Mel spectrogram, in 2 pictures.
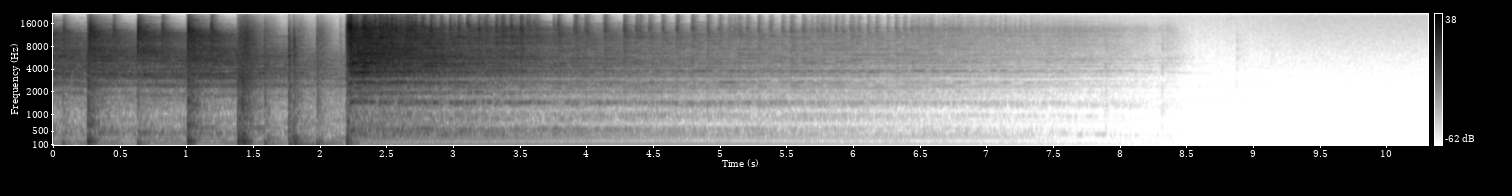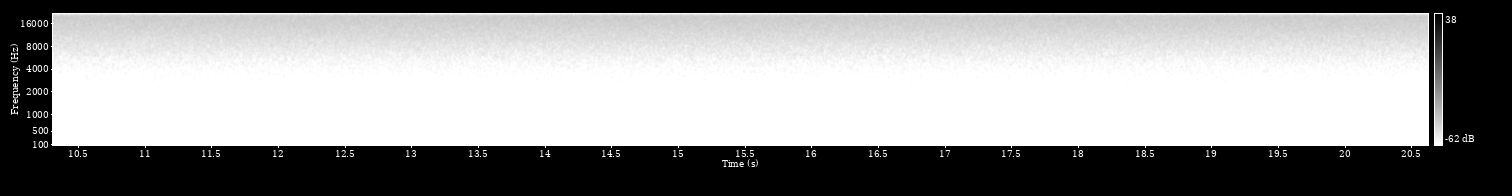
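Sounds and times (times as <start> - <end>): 
snare drum: 0.0 - 4.8.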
